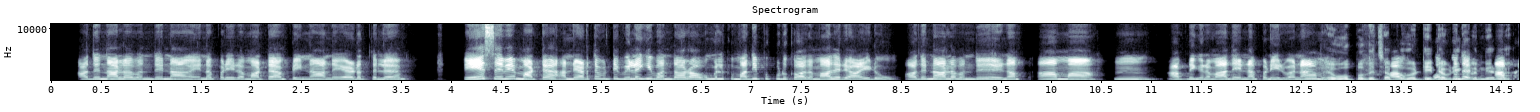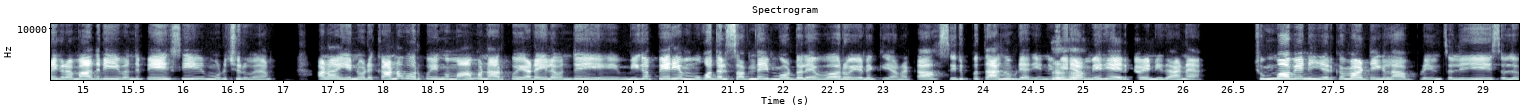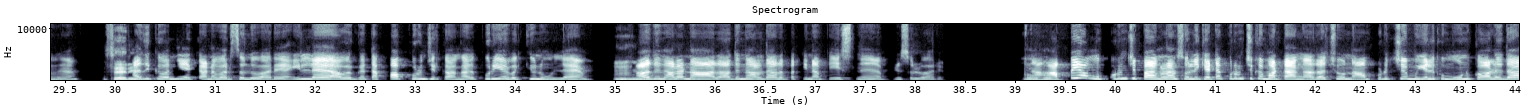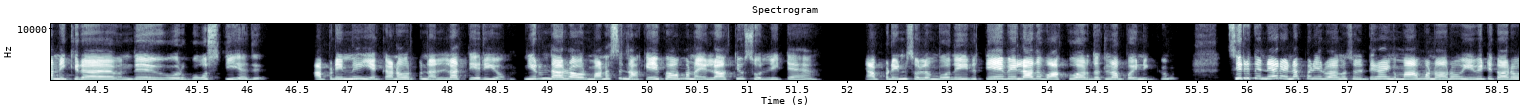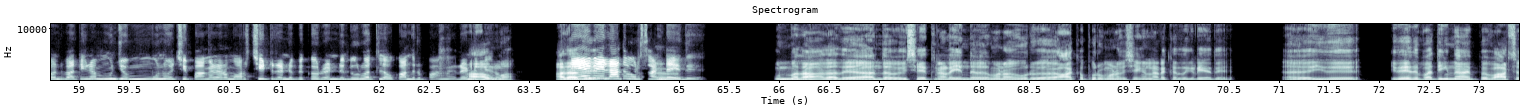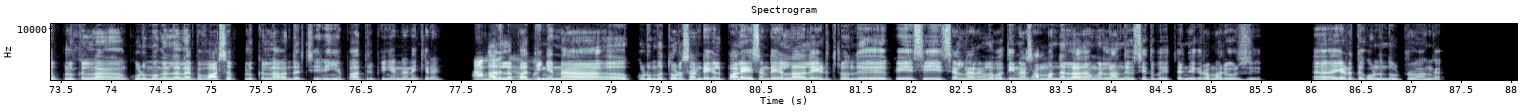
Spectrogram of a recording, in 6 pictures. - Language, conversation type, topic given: Tamil, podcast, டிஜிட்டல் சாதனங்கள் உங்கள் உறவுகளை எவ்வாறு மாற்றியுள்ளன?
- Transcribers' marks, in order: laughing while speaking: "சண்டை மோதலே வரும்"; other noise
